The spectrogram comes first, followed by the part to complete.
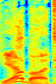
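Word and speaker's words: Yabut: services dr eduardo p it's yeah but actually which is an awesome name it is spelled y-a-b-u-t okay cool so eddie yeah but yeah about 533 000.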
